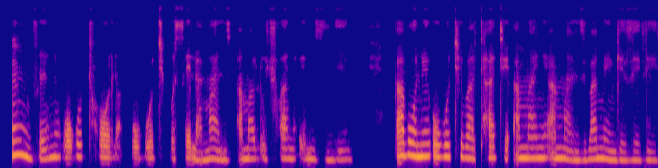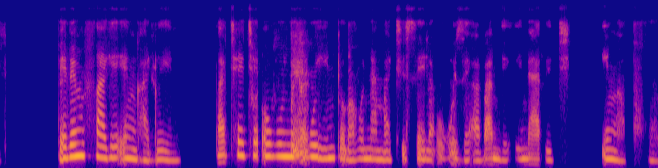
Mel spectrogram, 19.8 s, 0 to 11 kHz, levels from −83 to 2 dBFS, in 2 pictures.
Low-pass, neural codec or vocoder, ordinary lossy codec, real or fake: 7.2 kHz; codec, 16 kHz, 4 kbps, FunCodec, trained on Chinese and English, 50 frames a second; Opus, 32 kbps; fake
